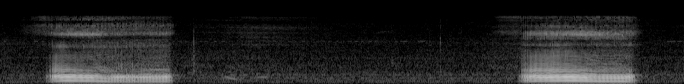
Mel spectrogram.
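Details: A French Bulldog snoring while asleep in bed; the recording is of poor quality.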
